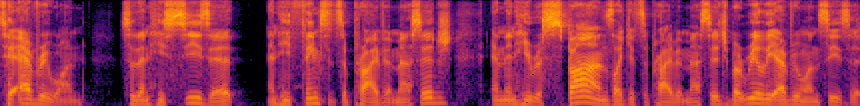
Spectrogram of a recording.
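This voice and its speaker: A man in a normal speaking voice with an American accent, medium pitch, lively intonation and moderate pace, in a very clean recording with a silent background. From Chicago. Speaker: podcast host. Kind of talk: casual podcast chat.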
